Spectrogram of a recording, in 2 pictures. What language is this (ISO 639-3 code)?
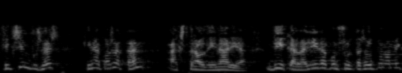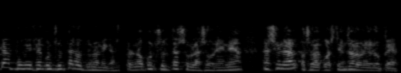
cat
